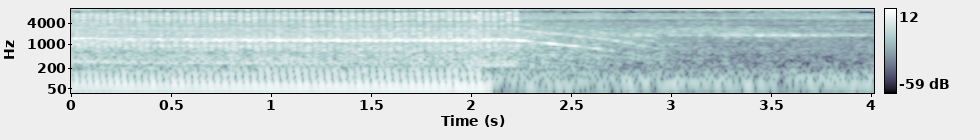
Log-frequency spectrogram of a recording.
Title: M9R weird noise / M9R garip motor sesi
